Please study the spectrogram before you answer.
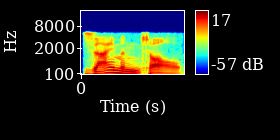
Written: Simmental

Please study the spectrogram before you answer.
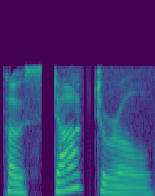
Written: postdoctoral

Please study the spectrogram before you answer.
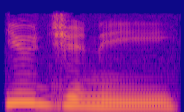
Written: Eugenie

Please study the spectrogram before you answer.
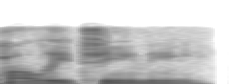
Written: polyteny

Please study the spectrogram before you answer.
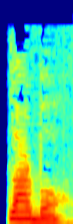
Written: Larbaud

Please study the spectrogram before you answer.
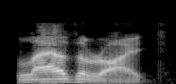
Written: lazurite

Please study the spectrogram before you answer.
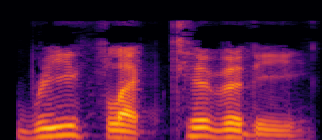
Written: reflectivity

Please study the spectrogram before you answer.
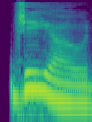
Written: geodal

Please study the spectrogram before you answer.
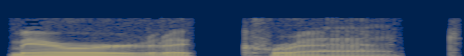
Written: meritocrat

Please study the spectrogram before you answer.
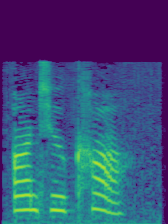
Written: entoutcas

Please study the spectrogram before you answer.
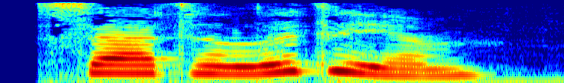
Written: satellitium

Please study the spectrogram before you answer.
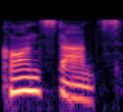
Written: Konstanz

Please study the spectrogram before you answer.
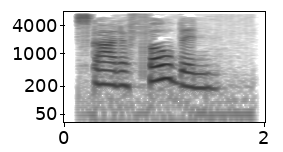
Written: scotophobin

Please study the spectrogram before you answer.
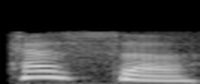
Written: Hesse

